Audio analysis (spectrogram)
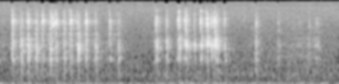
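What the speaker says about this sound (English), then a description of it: "I'm going to type in watching." Quick, light clicking of keys on a computer keyboard, typed in two short bursts with a brief pause, close and fairly quiet.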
